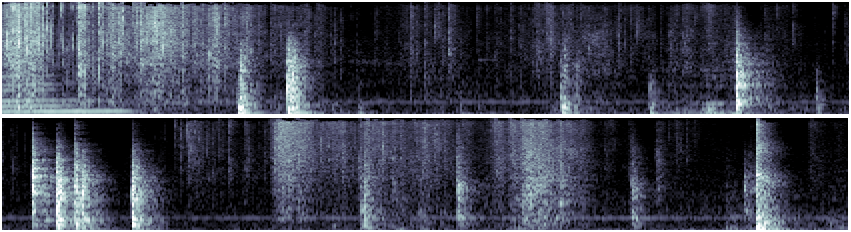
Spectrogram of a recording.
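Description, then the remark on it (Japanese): Pieces of daikon radish being dropped into a pot of broth made with mushrooms and bonito flakes, a series of irregular clunks and knocks against metal with some crinkling and scraping between them, no talking. “でも気分で大根入れるんですね大根入れます大根先だねこれ普通にね大根が先だったな”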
